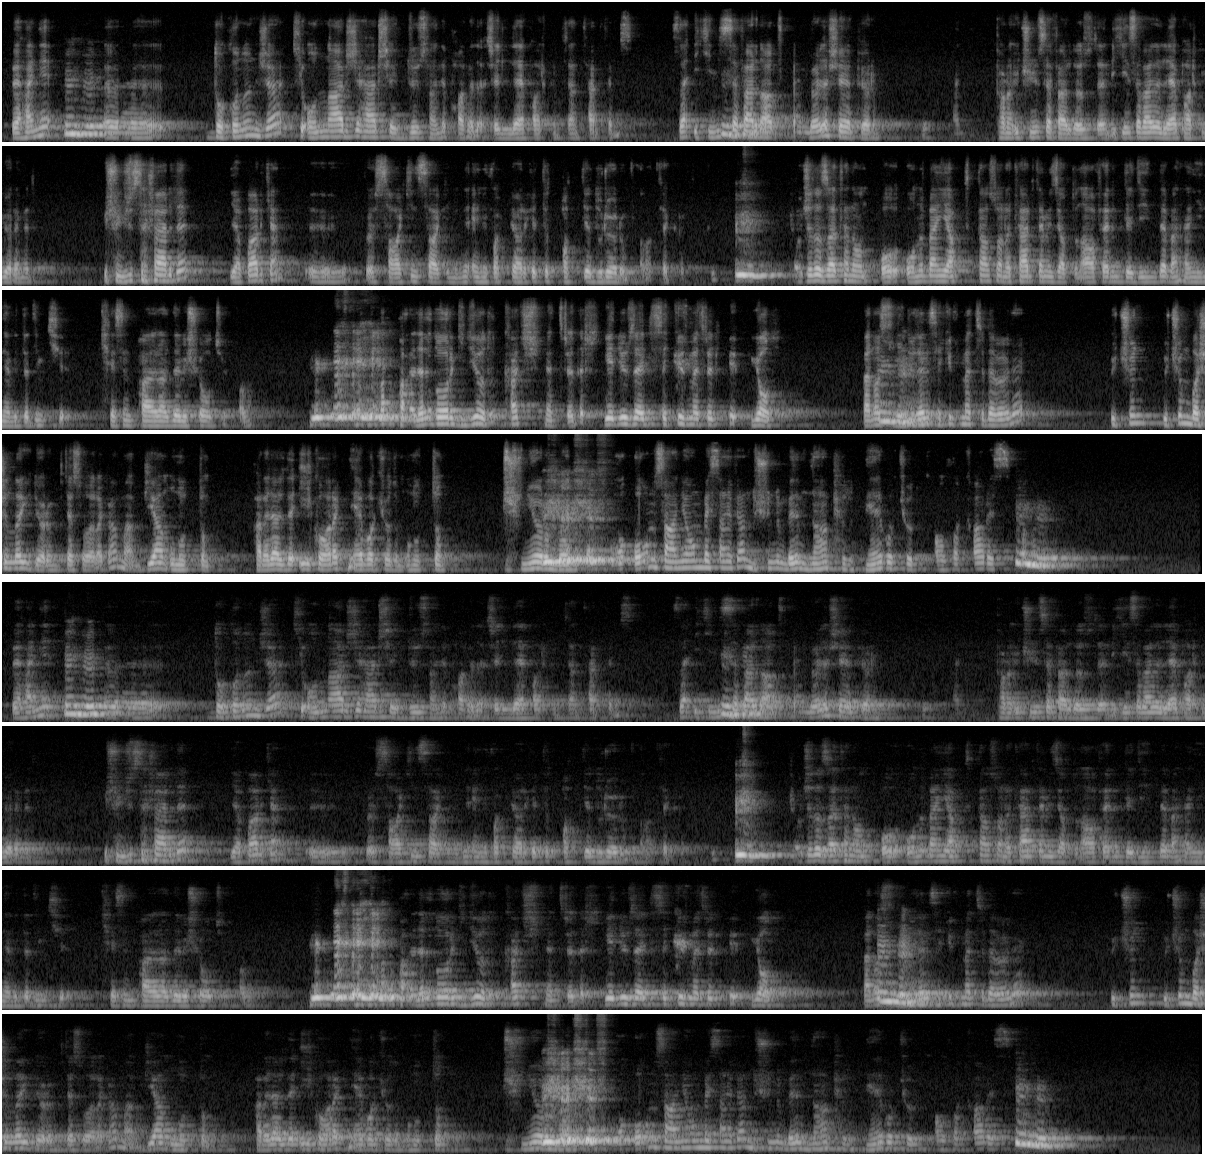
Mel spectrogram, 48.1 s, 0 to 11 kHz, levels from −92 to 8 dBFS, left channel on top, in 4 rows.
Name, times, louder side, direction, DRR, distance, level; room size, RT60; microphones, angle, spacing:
voice 1, 0.1-0.5 1.0-1.6 2.1-6.3 6.8-8.8 9.2-9.6 10.0-12.3 13.1-13.9 14.3-18.5 20.0-24.8 25.2-26.6 27.9-31.8 32.7-34.3 35.2-38.2 38.6-40.5 41.1-41.9 42.2-46.2, left 6 dB, 80° left, 16 dB, 0.4 m, -30 dB
voice 2, 0.6-1.0 7.2-7.5 19.4-19.6 19.9-20.0 27.1-28.0 32.8-33.2 41.5-42.1 46.2-46.6, right 1 dB, 25° right, 5 dB, 1.0 m, -22 dB
12.5 x 8.0 x 2.2 m, 1.1 s
head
